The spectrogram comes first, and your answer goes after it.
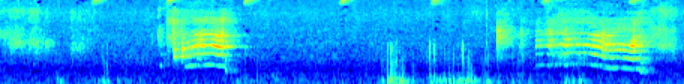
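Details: Pet cat, described as quite vocal, meowing at a mosquito inside the home: a falling harmonic meow, a pause with faint thumps, then a longer wavering meow.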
